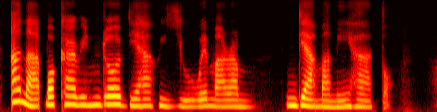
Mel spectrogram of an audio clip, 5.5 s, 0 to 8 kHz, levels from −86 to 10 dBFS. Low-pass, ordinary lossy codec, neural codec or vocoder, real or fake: none; none; codec, 16 kHz, about 1 kbps, DyCAST, with the encoder's durations; fake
